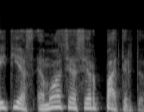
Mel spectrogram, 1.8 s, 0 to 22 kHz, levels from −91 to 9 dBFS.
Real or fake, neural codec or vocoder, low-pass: real; none; 7.2 kHz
